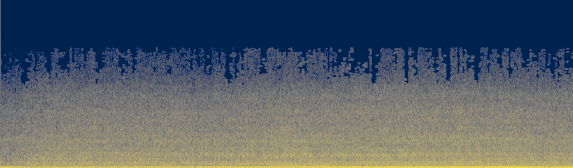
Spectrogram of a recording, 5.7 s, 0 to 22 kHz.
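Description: Zenvo TSR-S's twin-supercharged V8 idling with a steady low drone. The pitch rises slightly in the first second and then holds.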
